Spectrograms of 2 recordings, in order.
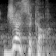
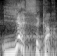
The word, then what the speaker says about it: Jessica: refer to her as Jessica, which is almost correct. You see, she is Dutch, meaning that she comes from the Netherlands, where the correct pronunciation is Jessica. The J is pronounced like a Y, but I just call her sweetheart.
